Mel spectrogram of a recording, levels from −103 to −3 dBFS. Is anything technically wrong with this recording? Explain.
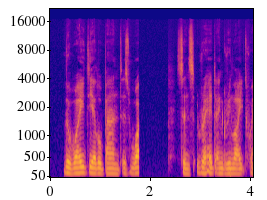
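Yes, there are two kinds of fault in this speech clip. First, damaged data in the compressed stream, as two brief blips at about 1.13 s and again at 3.61 s. Corrupted bytes in the encoded file mean the decoder can't read those frames properly, so it loses its place and hunts for the next valid frame header. Each one comes out as a quick glitch.

Second, there's a digital wireless dropout from 1.78 s to 2.37 s, so the audio just vanishes for about 0.59 s. That's what a digital radio link does when it loses too much data: instead of passing through garbage, the receiver mutes behind a very short fade. You hear a clean hole of near silence, with no hiss or noise burst leading in or trailing out, and then the speech simply resumes.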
